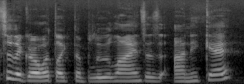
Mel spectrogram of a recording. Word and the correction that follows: Aniki: or Aniki. They're Aniki. Yeah. I said it wrong.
